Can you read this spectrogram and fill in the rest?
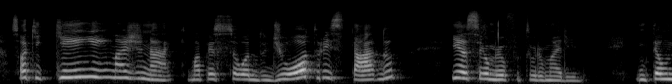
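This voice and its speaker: Earnest Brazilian woman in her forties. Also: a little high. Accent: Brazilian Portuguese. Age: 40s. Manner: earnest and heartfelt, halting with restarts. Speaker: channel host giving a testimony. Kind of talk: personal faith testimony.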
